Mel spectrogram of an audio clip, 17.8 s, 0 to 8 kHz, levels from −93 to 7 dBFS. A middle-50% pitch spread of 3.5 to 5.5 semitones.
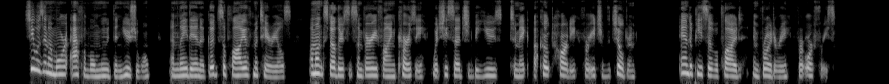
No: average, 3.1 semitones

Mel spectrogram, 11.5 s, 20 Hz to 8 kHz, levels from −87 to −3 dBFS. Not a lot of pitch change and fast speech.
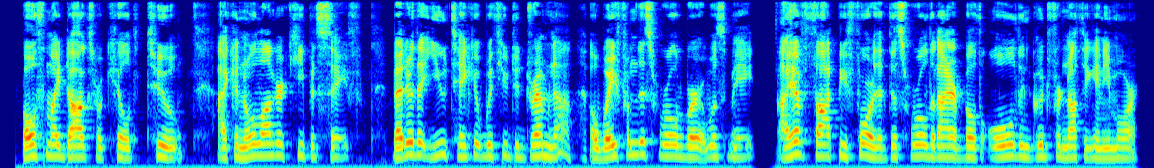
Yes: narrow, 2.0 semitones; fast, 250 wpm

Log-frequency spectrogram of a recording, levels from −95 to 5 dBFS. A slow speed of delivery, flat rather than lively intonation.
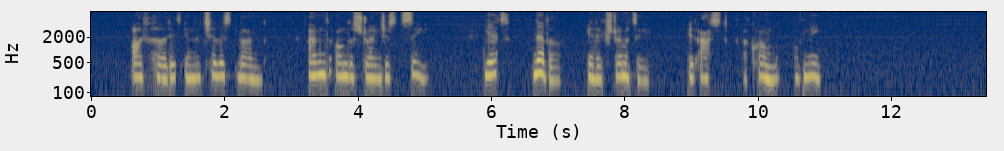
Yes: slow, 105 wpm; narrow, 2.2 semitones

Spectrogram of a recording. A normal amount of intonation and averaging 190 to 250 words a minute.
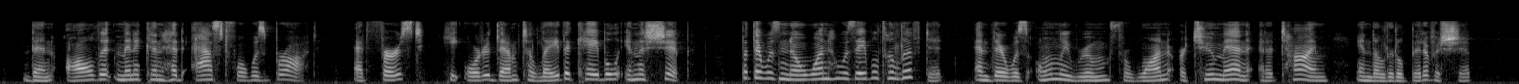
Yes: average, 4.3 semitones; fast, 205 wpm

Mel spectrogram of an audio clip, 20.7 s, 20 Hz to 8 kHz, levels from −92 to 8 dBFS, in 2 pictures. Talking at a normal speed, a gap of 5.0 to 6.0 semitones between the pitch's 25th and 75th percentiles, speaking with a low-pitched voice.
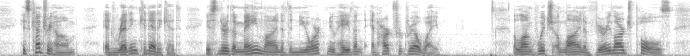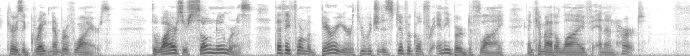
Yes: average, 175 wpm; wide, 5.4 semitones; low, 125 Hz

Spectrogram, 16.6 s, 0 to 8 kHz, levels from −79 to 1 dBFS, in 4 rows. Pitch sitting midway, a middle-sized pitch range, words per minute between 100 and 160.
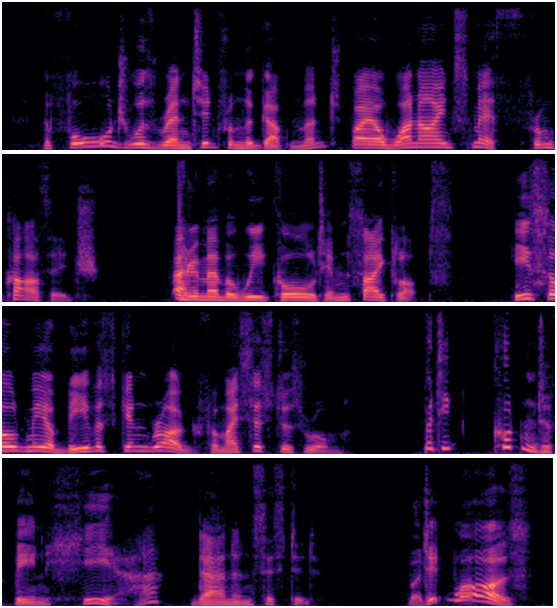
No: medium, 160 Hz; wide, 6.5 semitones; average, 150 wpm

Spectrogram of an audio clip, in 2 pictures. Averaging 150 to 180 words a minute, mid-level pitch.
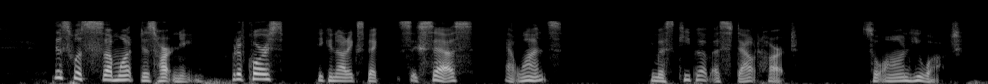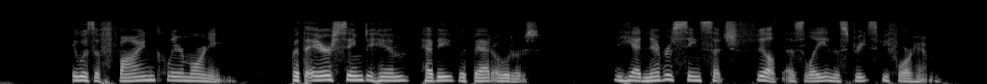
Yes: average, 165 wpm; medium, 175 Hz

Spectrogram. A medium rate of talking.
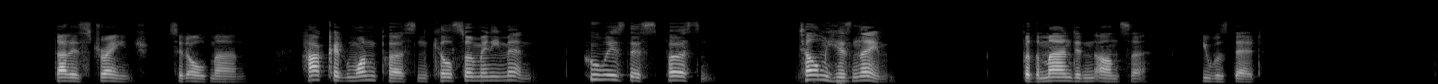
No: slow, 125 wpm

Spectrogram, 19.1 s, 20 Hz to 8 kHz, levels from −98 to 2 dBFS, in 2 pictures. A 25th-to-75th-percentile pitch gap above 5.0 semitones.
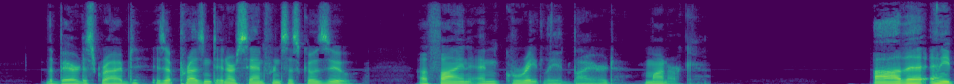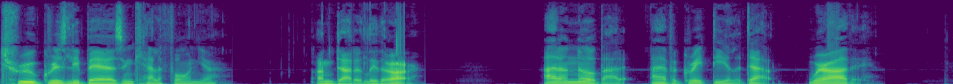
Yes: wide, 5.6 semitones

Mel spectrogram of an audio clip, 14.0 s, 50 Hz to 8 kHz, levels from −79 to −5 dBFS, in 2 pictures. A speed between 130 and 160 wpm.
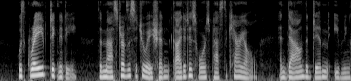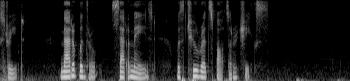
Yes: slow, 135 wpm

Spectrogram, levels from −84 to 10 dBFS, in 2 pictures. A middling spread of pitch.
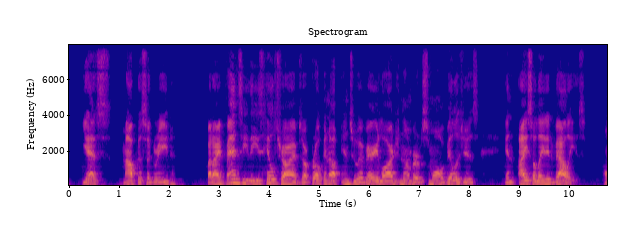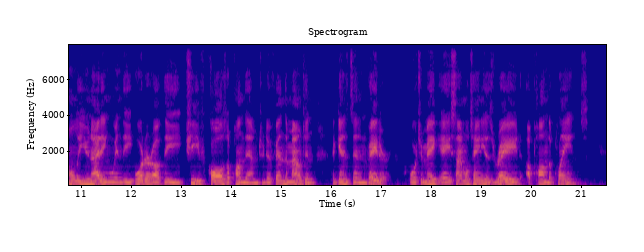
Yes: average, 3.6 semitones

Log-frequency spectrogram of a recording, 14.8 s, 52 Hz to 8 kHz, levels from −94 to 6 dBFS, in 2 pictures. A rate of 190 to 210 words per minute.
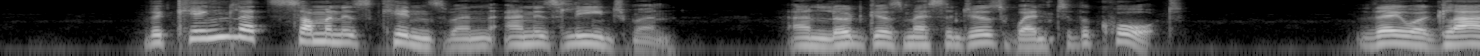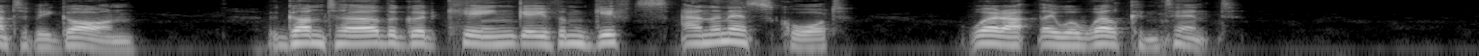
No: average, 150 wpm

